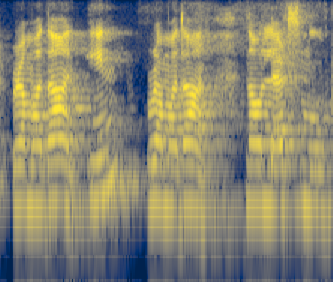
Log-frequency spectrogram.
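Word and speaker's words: Ramadan: में रोजे रखते हैं रमजान में इंग्लिश में हम इसको क्या प्रोनाउंस करेंगे रमदान इन रमदान नाउ लेट्स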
